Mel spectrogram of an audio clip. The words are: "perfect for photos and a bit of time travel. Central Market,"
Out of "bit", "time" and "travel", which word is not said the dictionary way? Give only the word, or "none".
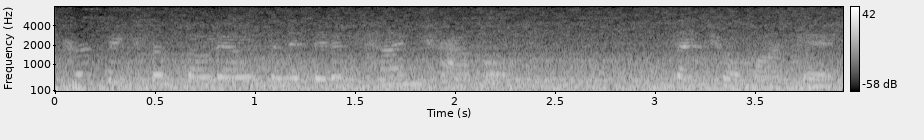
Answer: none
